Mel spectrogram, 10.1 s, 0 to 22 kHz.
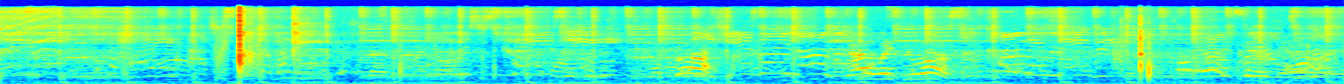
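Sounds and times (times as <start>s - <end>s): bat cracking against ball: 0.0s - 6.6s, 7.2s - 10.0s.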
